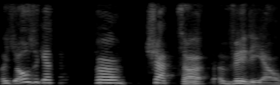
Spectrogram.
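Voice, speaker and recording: A woman speaks with a Dutch accent. Her pace is moderate. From Netherlands. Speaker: essential oil distributor. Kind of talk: casual interview on webinar. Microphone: connection breaking up.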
